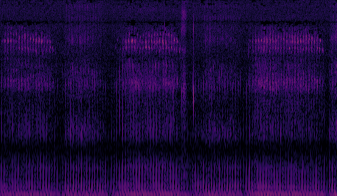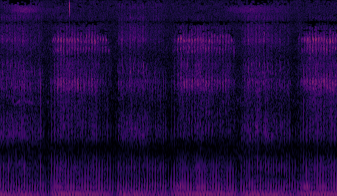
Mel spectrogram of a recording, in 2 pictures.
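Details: A pet cat's steady purr, recorded indoors, low and rumbling, swelling and fading in regular breath cycles about every two seconds, each inhale and exhale phase clearly separated by short dips.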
